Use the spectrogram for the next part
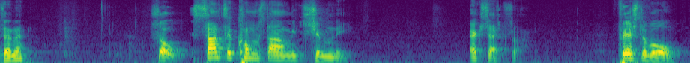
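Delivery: usual speaking voice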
